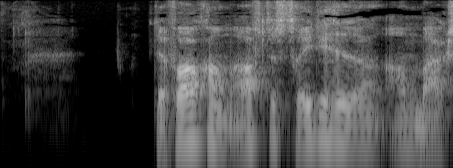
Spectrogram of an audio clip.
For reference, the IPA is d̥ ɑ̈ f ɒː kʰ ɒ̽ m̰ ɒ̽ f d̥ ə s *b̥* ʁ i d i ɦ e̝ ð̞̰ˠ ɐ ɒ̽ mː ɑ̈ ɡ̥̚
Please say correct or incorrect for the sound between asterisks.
incorrect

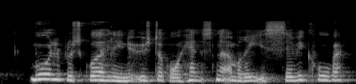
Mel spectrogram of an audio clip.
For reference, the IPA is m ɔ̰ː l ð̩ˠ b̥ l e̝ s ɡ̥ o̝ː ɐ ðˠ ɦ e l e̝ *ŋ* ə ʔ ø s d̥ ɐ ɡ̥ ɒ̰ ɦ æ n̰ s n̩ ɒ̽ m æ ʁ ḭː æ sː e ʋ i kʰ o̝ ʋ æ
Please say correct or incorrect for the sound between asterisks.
incorrect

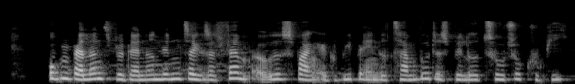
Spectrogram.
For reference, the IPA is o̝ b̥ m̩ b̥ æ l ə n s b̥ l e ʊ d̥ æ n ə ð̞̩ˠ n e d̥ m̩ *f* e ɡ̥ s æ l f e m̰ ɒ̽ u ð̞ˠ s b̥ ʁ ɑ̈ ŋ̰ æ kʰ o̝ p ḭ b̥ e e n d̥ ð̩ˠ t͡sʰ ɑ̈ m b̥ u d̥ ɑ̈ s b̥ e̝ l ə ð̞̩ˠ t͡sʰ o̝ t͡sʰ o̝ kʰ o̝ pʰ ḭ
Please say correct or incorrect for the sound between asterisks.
incorrect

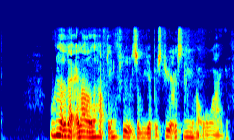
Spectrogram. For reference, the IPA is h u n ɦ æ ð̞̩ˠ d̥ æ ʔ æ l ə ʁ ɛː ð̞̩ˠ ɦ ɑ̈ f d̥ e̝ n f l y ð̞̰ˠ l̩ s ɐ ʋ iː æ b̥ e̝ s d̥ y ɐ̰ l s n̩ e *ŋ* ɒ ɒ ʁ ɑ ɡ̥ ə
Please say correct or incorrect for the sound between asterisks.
incorrect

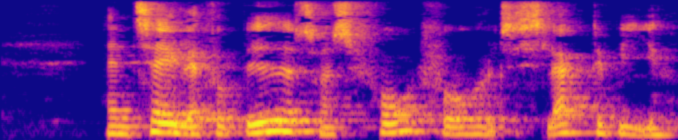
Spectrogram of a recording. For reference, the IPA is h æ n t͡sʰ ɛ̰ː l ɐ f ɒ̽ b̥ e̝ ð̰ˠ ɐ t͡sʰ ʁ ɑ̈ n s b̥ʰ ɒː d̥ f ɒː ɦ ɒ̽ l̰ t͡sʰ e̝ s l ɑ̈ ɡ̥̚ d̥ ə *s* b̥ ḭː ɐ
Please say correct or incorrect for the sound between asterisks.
incorrect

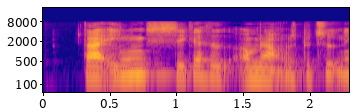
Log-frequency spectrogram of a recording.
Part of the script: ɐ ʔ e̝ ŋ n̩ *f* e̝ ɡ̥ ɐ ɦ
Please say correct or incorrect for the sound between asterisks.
incorrect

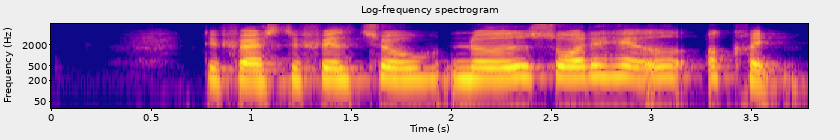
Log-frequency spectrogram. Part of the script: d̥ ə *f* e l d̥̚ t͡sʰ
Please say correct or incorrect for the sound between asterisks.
correct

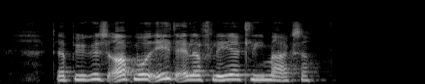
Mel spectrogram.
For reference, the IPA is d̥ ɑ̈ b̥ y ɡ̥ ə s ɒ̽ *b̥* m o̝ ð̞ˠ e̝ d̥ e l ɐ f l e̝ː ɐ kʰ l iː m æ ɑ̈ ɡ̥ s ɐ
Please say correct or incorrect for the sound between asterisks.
correct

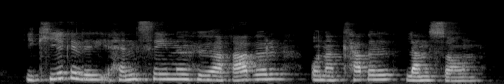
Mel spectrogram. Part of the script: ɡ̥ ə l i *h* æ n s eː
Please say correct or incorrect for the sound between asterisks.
correct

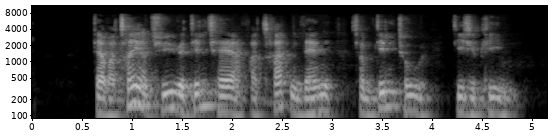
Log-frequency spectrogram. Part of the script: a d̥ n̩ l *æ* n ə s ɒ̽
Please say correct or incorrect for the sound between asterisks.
correct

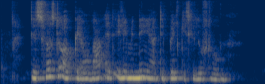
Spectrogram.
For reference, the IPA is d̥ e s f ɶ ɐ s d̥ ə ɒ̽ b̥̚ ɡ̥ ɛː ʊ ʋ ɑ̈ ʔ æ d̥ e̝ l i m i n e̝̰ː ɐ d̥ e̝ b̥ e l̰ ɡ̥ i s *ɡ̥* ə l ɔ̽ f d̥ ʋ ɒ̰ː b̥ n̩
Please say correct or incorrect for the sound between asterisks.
correct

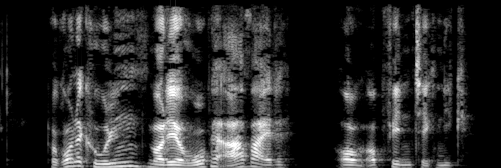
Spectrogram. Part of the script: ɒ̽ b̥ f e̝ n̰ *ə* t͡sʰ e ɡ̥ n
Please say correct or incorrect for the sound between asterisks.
correct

